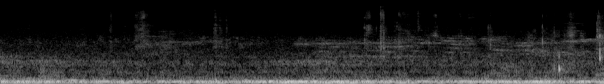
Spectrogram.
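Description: A steady low hum, with a few faint clicks and taps from a small action camera being handled and turned in the hands.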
